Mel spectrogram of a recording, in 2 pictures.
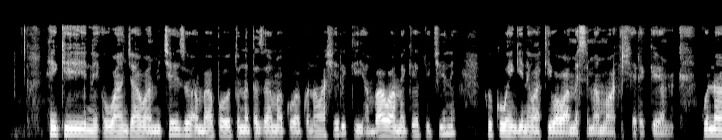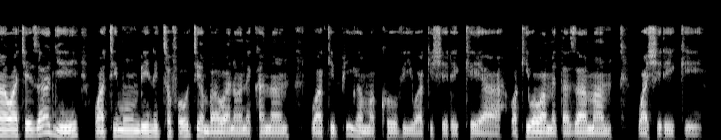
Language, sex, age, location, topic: Swahili, male, 18-24, Nakuru, government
